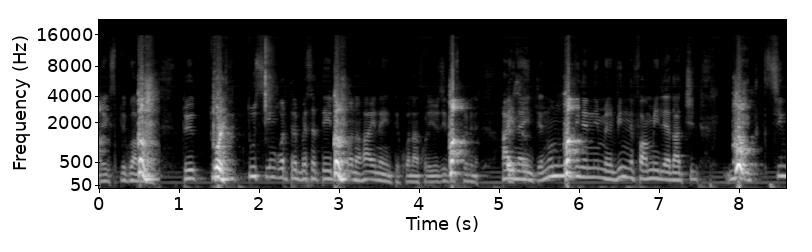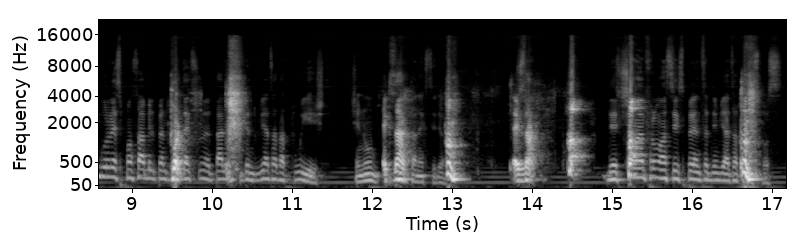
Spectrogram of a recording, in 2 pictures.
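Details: Adult male speaker; normal speech.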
